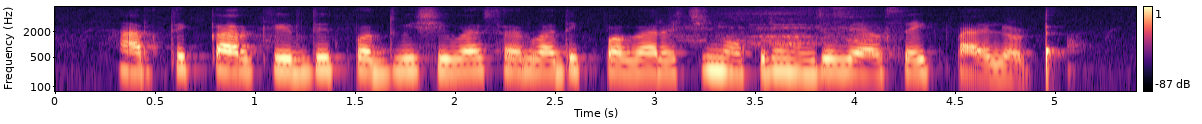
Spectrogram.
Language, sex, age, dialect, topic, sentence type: Marathi, female, 18-24, Varhadi, banking, statement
